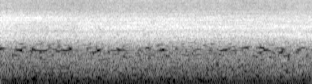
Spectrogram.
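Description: Ginger hitting hot oil gives a steady, bright hiss of sizzling that holds evenly at close range for the whole stretch, with no voices.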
